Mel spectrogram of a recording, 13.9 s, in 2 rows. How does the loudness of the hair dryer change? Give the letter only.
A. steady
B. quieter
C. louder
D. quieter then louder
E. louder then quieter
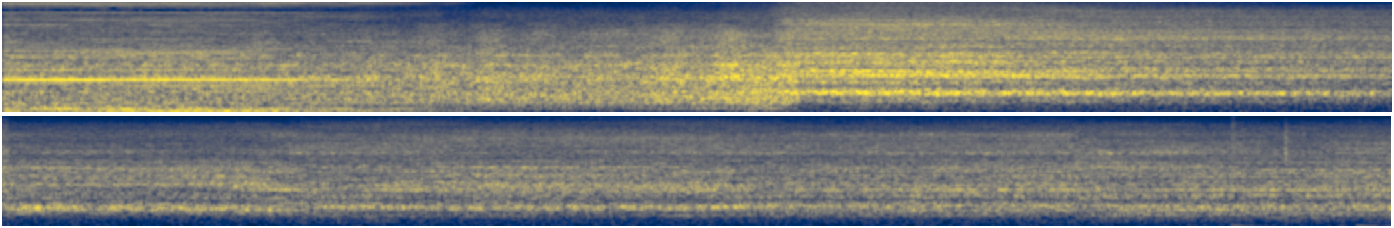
E.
